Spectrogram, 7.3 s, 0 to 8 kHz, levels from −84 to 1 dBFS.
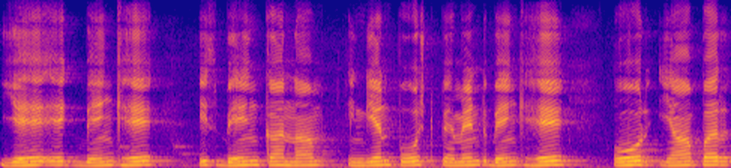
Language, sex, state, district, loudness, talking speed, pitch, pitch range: Hindi, male, Rajasthan, Jaipur, -16 LUFS, 140 wpm, 175 Hz, 165-180 Hz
